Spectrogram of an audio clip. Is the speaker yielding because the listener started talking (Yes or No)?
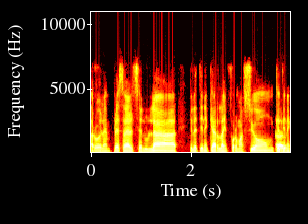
No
